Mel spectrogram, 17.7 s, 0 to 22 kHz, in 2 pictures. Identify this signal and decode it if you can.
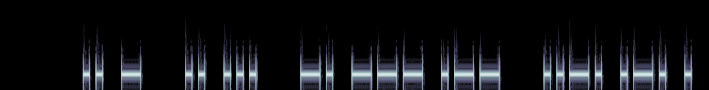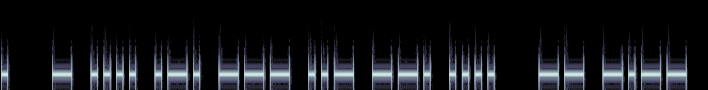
Morse code, heard as a keyed tone, about 15 wpm, 700 Hz. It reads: IT IS NOW FREE THROUGH MY
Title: Sentences from Top 1300 Words 15wpm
